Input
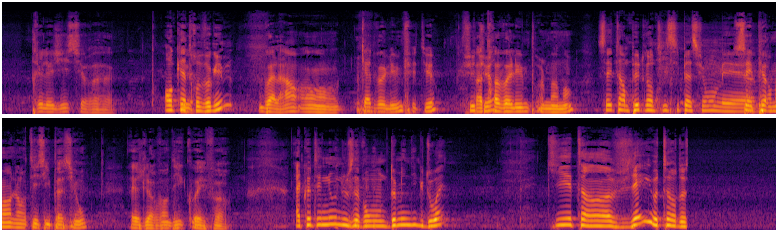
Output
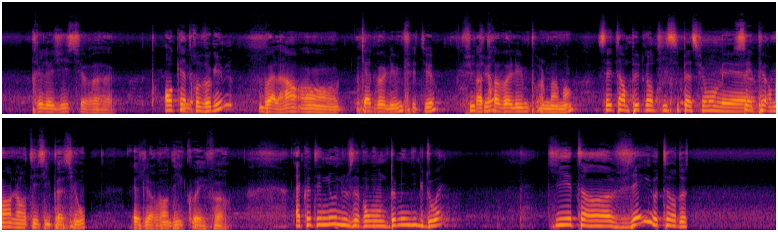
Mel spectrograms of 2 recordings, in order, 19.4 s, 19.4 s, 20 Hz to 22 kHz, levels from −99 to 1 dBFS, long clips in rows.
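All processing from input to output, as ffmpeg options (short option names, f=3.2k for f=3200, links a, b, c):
-filter_complex "[0:a]asettb=1/sr,asplit=3[a][b][c];[a]atrim=end=10.704[d];[b]atrim=start=10.7:end=11.33,asetpts=PTS-STARTPTS,afade=t=in:d=0.004:c=qsin,afade=t=out:st=0.626:d=0.004:c=qsin,bandreject=f=5k:w=22,acompressor=threshold=-48dB:ratio=4:attack=3.2:release=140:knee=1:detection=peak,equalizer=f=970:t=o:w=2.7:g=-13[e];[c]atrim=start=11.326[f];[d][e]acrossfade=d=0.004:c1=hsin:c2=qsin[g];[g][f]acrossfade=d=0.004:c1=qsin:c2=hsin,asettb=1/sr,asplit=3[h][i][j];[h]atrim=end=15.154[k];[i]atrim=start=15.15:end=16.59,asetpts=PTS-STARTPTS,afade=t=in:d=0.004:c=qsin,afade=t=out:st=1.436:d=0.004:c=qsin,aeval=exprs='val(0)+0.5*0.00376*sgn(val(0))':c=same,agate=range=-33dB:threshold=-42dB:ratio=3:release=100:detection=peak,highshelf=f=3.9k:g=-8.5[l];[j]atrim=start=16.586[m];[k][l]acrossfade=d=0.004:c1=hsin:c2=qsin[n];[n][m]acrossfade=d=0.004:c1=qsin:c2=hsin,lowshelf=f=77:g=-10,acompressor=threshold=-23dB:ratio=12,firequalizer=gain_entry='entry(310,0);entry(470,5);entry(830,4);entry(1300,-3);entry(2100,-20);entry(3400,-22);entry(6000,11);entry(8700,-21)':delay=0.05:min_phase=1"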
